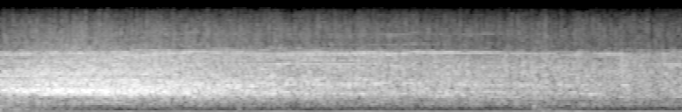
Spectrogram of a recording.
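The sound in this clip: Enthusiastic concert applause greeting a new drummer as he comes on stage, a dense, continuous roar of clapping that stays loud and tapers off only slightly toward the end.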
